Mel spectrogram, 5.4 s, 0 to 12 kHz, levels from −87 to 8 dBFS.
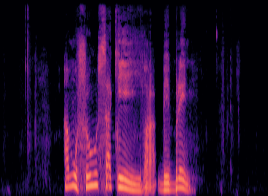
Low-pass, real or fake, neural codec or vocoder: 10.8 kHz; fake; codec, 24 kHz, 0.9 kbps, WavTokenizer, medium speech release version 2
